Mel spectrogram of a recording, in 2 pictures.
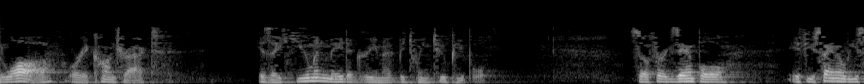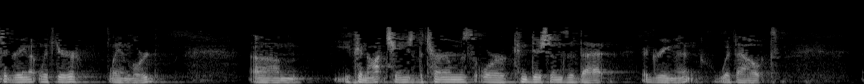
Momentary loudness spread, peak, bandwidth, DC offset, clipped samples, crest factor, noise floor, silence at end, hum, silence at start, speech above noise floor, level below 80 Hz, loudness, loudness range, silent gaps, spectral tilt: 17 LU; -6 dBFS; 6 kHz; under 0.1%; under 0.1%; 22 dB; -63 dBFS; 0.55 s; none; 0 s; 37 dB; -64 dBFS; -28 LUFS; 7 LU; none; -9 dB/octave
